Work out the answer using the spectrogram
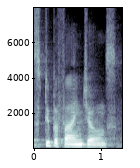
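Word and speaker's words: Stupefyin' Jones: Please note that it is very important that you do not pronounce the first part with a G as in stupefying. That's just wrong. And remember, it's a two-part name, not Stupefying or Miss Jones, but Stupefying Jones.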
